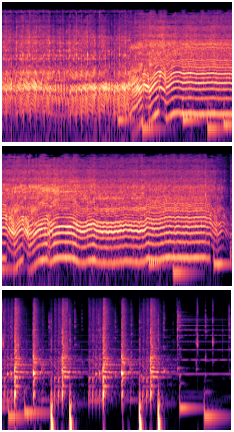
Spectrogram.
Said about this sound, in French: C'était une tronçonneuse.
